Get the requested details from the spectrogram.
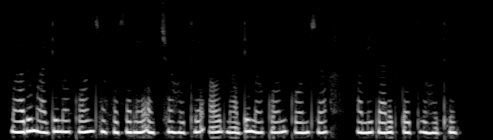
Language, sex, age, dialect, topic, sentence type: Chhattisgarhi, female, 56-60, Northern/Bhandar, agriculture, question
